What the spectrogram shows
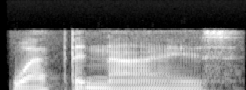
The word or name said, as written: weaponize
